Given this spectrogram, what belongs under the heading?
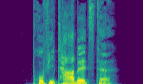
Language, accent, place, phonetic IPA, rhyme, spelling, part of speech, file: German, Germany, Berlin, [pʁofiˈtaːbl̩stə], -aːbl̩stə, profitabelste, adjective, De-profitabelste.ogg
- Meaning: inflection of profitabel: 1. strong/mixed nominative/accusative feminine singular superlative degree 2. strong nominative/accusative plural superlative degree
